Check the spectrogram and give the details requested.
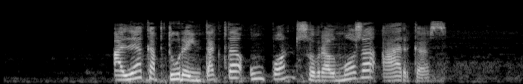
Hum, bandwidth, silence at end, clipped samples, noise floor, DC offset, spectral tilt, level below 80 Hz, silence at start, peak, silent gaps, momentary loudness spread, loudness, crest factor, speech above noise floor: none; 8.2 kHz; 0.8 s; under 0.1%; -58 dBFS; under 0.1%; -4 dB/octave; -56 dBFS; 1.15 s; -2 dBFS; none; 10 LU; -15 LUFS; 16 dB; 43 dB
